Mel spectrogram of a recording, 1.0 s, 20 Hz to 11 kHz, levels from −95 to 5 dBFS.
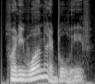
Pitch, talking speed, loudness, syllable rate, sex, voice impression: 145 Hz, 250 wpm, -17 LUFS, 8.8 syllables/s, female, very feminine, middle-aged, slightly thin, tensed, slightly powerful, bright, soft, clear, fluent, slightly raspy, cool, very intellectual, very refreshing, sincere, very calm, very friendly, very reassuring, unique, elegant, wild, slightly sweet, lively, strict, slightly intense, slightly sharp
